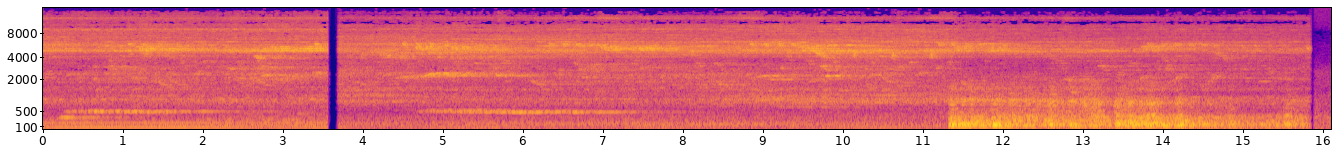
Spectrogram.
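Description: Jungle-room effects soundtrack played through speakers: faint insect and bird-like calls over a low hum, then, about eleven seconds in, a much louder rough rumbling noise that runs until near the end.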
